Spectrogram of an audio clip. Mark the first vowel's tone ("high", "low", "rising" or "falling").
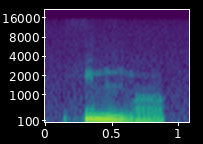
high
